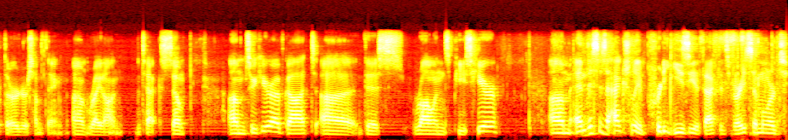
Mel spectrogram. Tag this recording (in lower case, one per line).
speech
